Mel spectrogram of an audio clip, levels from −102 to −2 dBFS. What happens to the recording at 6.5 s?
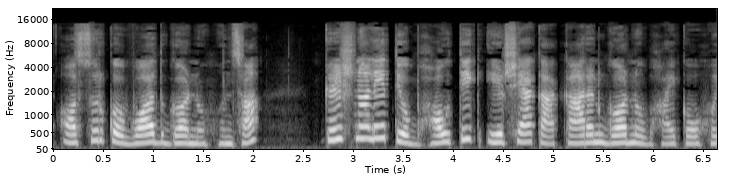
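At 6.5 s the speech carries the same grainy, hissy treble heard through the whole clip, most likely from Vorbis compression at a low setting, which fits a bitrate near 35 kbps. The codec quantises the residue above its spectral floor so coarsely that fine high-frequency detail turns into noise of similar energy, roughening tones and smearing attacks. Unlike a plain low-pass filter, the band below the 14.2 kHz cut-off is noisy rather than cleanly dull.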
